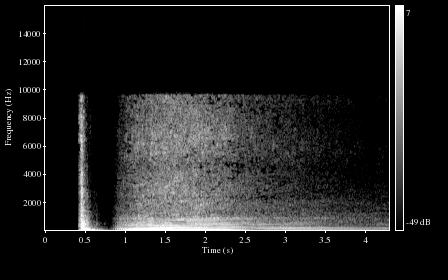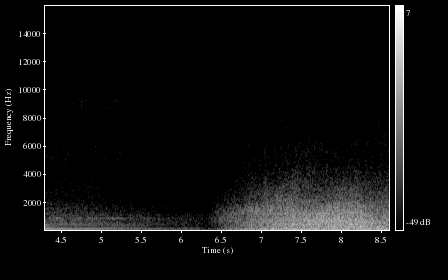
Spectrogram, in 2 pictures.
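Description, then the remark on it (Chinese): A sharp knock, then a car engine revs up to a loud, strained whine that holds, dips lower and fades out as the car is driven at top speed along a road in the early hours of the morning; after a brief silence, a steady rushing hiss of road noise follows. “一直保持着最大的车速行驶着。”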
